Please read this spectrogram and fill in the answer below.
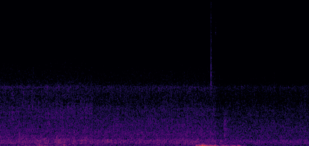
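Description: Small rocky creek flowing steadily, a continuous rush of water. There is one dull low thump about two and a half seconds in.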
